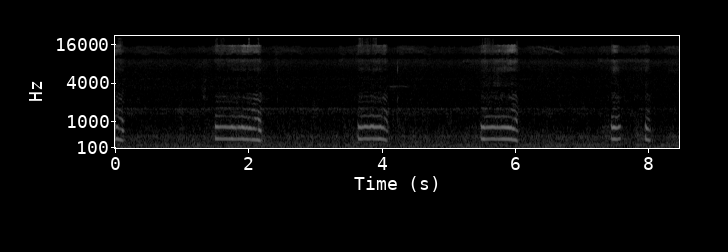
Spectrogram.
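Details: Seven-year-old pet rabbit making soft snore-like sighs, a pu-pu sound while its head is stroked: steady nasal tonal hums, each about half a second with a slightly falling end, roughly every two seconds, over a low indoor hum.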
